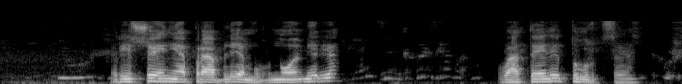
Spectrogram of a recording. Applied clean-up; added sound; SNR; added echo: none; none; none; none.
